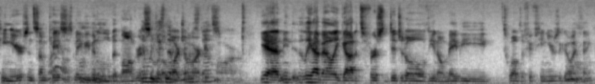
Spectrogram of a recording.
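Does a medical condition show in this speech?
No.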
